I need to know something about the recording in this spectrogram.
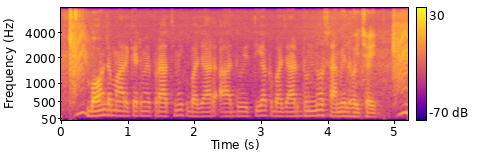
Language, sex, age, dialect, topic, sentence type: Magahi, male, 18-24, Western, banking, statement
